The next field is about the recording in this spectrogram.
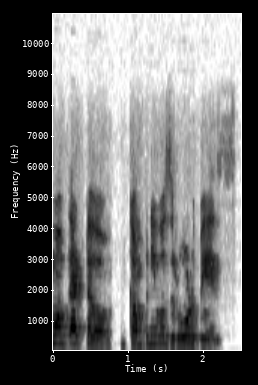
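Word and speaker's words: Rodbez: roadways as Road B Road Bas like this so that's how they named this company Road B base because it's the pronunciation is similar to roadways but actually if you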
